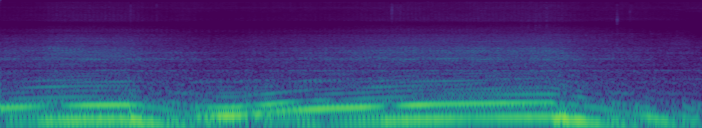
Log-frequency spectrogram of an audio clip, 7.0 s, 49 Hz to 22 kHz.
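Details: Maserati 222 SE Biturbo, bought as a cheap project: deep, smooth exhaust rumble climbing steadily in pitch as the throttle opens, no knocks or misses; engine pulls cleanly and sounds healthy.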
